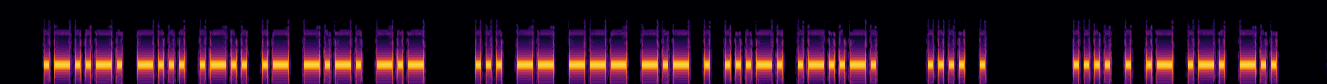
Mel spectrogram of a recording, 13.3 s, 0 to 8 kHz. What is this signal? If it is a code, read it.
Morse code, heard as a keyed tone, about 23 wpm, 700 Hz. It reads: "BLACK SMOKE<SN>" HE HEARD
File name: Book One / 14-Chapter 14 - 23 WPM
